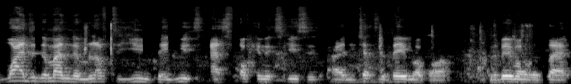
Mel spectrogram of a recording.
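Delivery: ordinary delivery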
